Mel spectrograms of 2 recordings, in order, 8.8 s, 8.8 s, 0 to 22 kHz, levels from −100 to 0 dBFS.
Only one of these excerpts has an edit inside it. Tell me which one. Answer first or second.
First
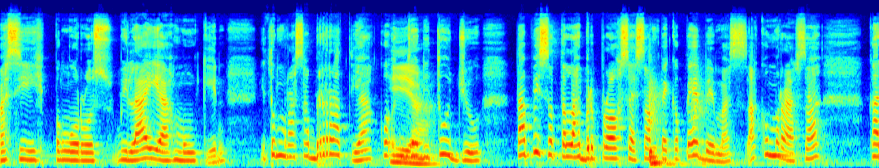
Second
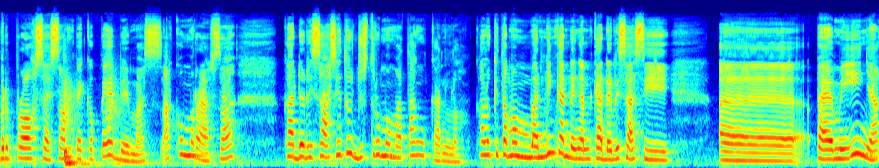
second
